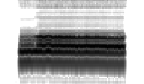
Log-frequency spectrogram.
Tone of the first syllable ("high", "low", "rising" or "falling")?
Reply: low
